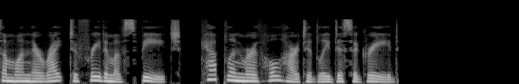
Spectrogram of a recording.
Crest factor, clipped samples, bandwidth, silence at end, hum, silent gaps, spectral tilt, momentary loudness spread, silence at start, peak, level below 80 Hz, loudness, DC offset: 16 dB; under 0.1%; 8.8 kHz; 1.25 s; none; 1.81-1.99 s; -6 dB/octave; 8 LU; 0 s; -6 dBFS; -58 dBFS; -21 LUFS; under 0.1%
